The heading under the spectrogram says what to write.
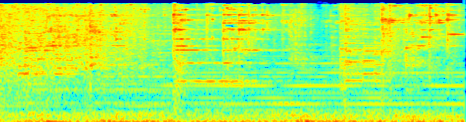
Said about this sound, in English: it shattered right between the maiden's feet and the earth. Shards rained inside, singing brightly, followed by a majestic falcon.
